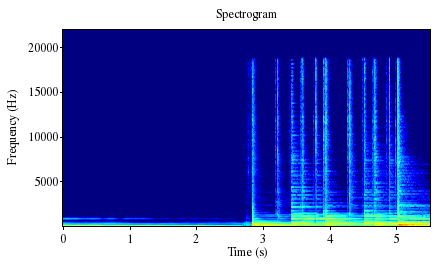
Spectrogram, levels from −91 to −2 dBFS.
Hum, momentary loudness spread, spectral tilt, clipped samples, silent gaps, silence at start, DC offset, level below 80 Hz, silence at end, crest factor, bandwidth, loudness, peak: none; 21 LU; -7 dB/octave; under 0.1%; none; 0 s; under 0.1%; -48 dBFS; 0 s; 22 dB; 19.5 kHz; -36 LUFS; -14 dBFS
